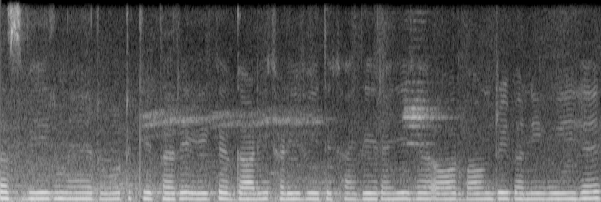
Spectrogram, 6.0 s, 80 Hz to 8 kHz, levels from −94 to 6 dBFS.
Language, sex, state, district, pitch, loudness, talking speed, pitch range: Hindi, female, Uttar Pradesh, Jyotiba Phule Nagar, 230 Hz, -16 LUFS, 180 wpm, 225-235 Hz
